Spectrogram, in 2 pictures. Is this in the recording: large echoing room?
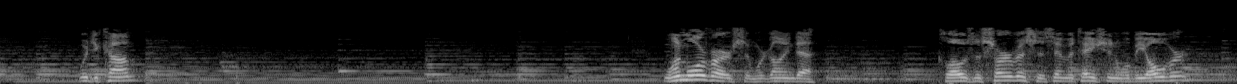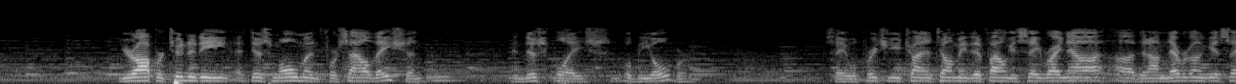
yes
